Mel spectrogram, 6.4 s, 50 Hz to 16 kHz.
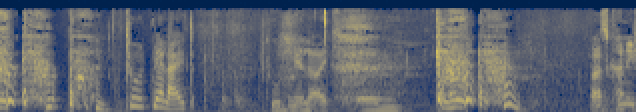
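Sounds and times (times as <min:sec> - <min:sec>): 
person coughing from a nervous cough: 0:00.0 - 0:01.1, 0:04.4 - 0:05.3
speech: 0:01.0 - 0:06.3.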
